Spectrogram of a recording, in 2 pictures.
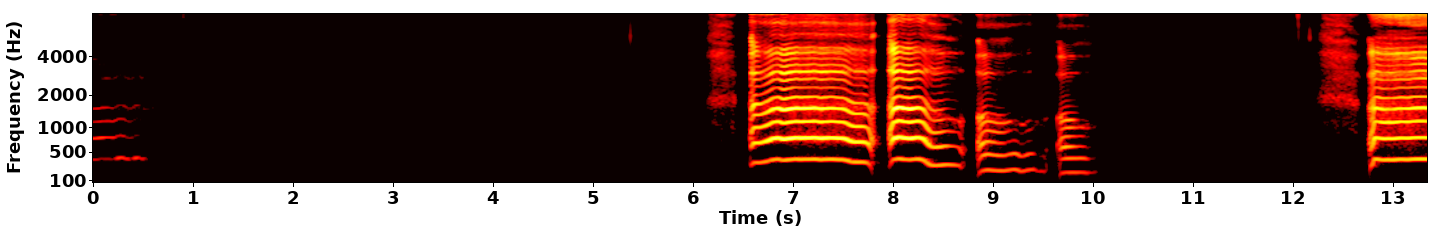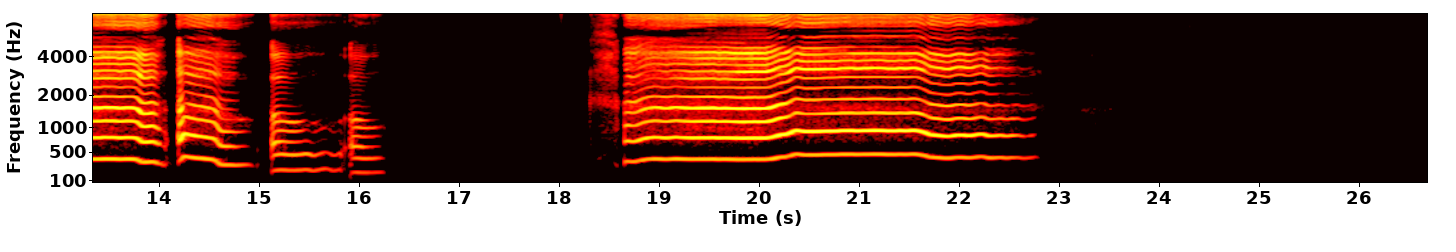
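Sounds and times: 
vocal: 0:06.6 - 0:10.0, 0:12.8 - 0:16.3, 0:18.7 - 0:22.8.

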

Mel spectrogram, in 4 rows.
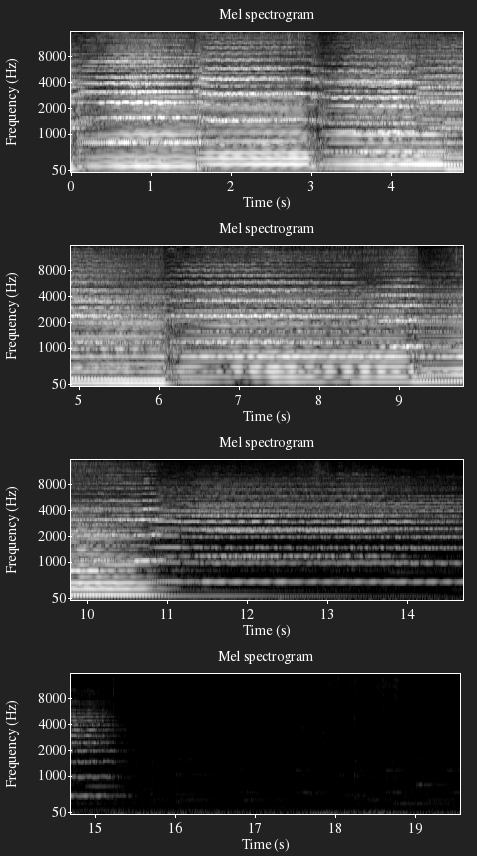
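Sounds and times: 
cello: 0:00.0 - 0:15.6.

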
